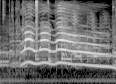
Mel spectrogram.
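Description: A single long, drawn-out cat meow, loud, holding steady for about two seconds before its pitch sinks at the end, over a faint low hum.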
